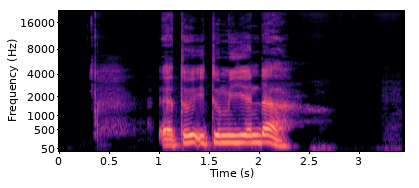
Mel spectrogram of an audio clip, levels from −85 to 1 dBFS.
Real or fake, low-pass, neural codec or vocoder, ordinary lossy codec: fake; none; vocoder, 44.1 kHz, 128 mel bands every 512 samples, BigVGAN v2; none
